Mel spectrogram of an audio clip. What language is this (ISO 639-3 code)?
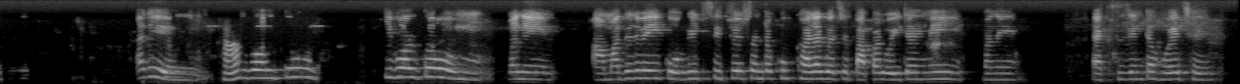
ben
